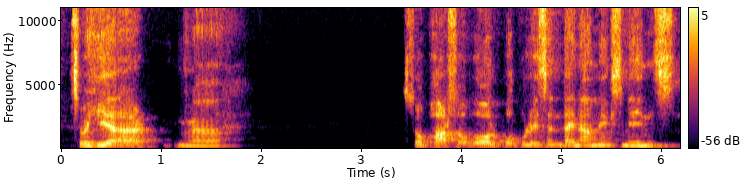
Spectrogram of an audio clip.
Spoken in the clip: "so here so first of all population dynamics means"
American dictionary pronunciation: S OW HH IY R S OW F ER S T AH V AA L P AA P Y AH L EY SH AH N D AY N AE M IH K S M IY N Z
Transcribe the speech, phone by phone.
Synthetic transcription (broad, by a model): S OW HH IY R S OW P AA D T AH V AA L P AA P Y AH L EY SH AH N D AY N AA M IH K S M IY N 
